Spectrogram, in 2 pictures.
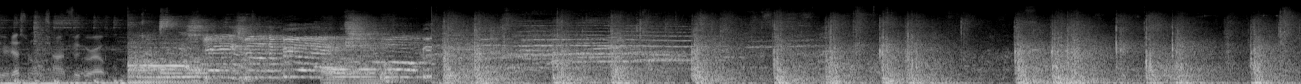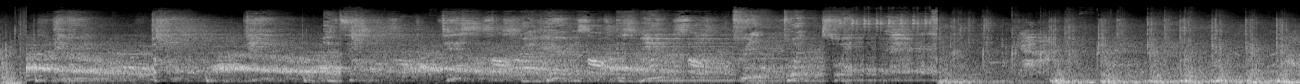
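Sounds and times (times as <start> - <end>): bass-heavy music: 0.0 - 4.6, 16.0 - 22.8
crowd voices in a hall: 1.2 - 26.0
stomps and claps: 4.3 - 13.5, 22.4 - 26.0.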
